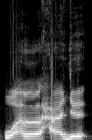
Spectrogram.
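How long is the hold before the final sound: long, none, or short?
none. The final sound comes straight through without any hold. The speaker calls it wrong. "Jangan langsung"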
